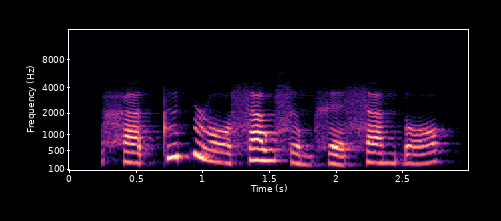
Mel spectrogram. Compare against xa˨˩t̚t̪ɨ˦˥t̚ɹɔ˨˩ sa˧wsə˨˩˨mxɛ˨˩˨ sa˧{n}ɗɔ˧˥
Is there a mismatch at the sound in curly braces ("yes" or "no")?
no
